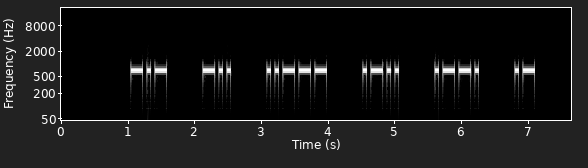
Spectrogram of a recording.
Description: Morse code, heard as a keyed tone, about 21 wpm, spaced as for 12 wpm, 700 Hz. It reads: KD2LPA
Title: USA Call Signs - 6 Characters - 3x Character Spacing - 20wpm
